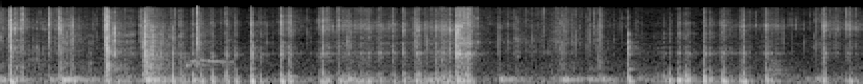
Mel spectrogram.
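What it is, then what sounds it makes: Dry soap bar. A metal blade scrapes powdery flakes off the surface of a solid white dry soap bar held in the hand. It makes a rapid run of short, dry, crunchy scraping strokes with bright, hissy highs over a soft low body. Each stroke cuts off almost at once, with no ring.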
